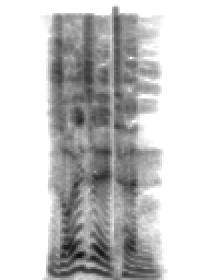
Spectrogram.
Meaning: inflection of säuseln: 1. first/third-person plural preterite 2. first/third-person plural subjunctive II
- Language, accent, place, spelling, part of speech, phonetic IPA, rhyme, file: German, Germany, Berlin, säuselten, verb, [ˈzɔɪ̯zl̩tn̩], -ɔɪ̯zl̩tn̩, De-säuselten.ogg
